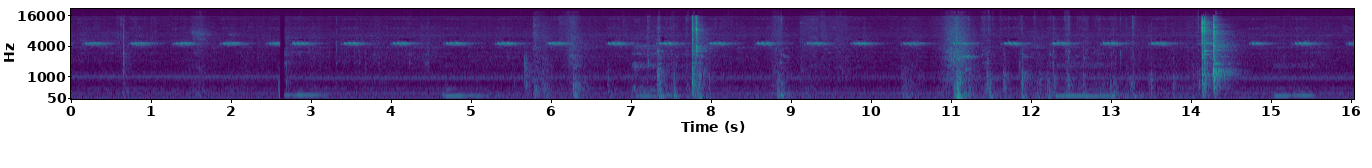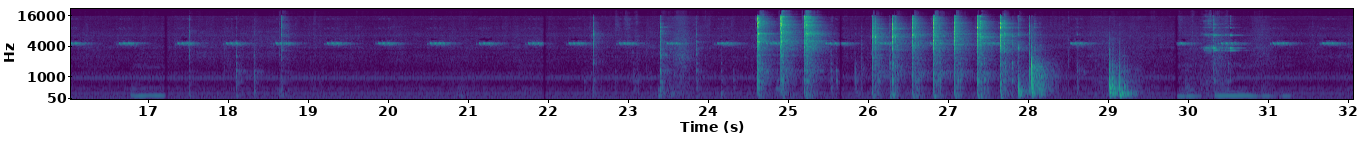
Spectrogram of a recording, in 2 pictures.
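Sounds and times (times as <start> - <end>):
cricket chirping: 0.0 - 23.2, 28.5 - 28.8, 29.9 - 32.0.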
